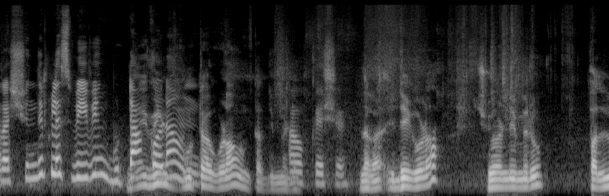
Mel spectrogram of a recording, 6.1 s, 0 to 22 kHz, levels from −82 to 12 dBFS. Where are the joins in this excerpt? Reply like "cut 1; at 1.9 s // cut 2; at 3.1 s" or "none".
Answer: none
